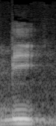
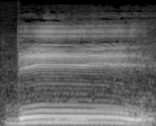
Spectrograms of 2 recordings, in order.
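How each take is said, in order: First: The vowel is short. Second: The vowel is long and prolonged. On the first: "avec la kasra, ça fait bi" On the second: "Et avec le ya, ça fait bi"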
